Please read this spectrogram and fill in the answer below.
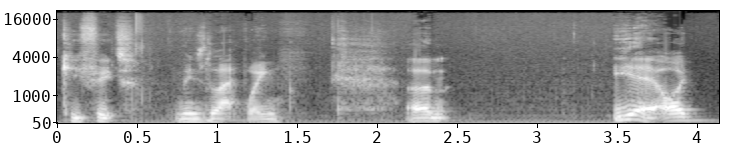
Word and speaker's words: Kievit: eight triple from Brewery the key feed I think I say it's pronounced key fit means lap Wing um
